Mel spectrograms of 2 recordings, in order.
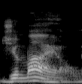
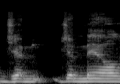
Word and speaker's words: Jamal: Jamal, it is pronounced Jamal, is that correct? Yeah. Not Jamil or Jamel or Nah, Jamal. Just think Okay. of Ja and mile, Yeah. like a mile long.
